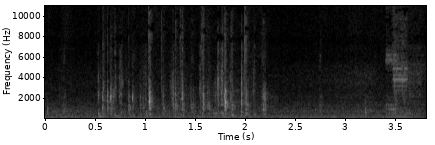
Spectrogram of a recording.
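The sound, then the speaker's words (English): Rapid typing on a computer keyboard as a librarian runs a search, with many irregular key clicks in dense bursts for about two seconds, then a few scattered taps and a brief final rattle. “The middle-aged librarian types on the keyboard and does a search on the computer.”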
